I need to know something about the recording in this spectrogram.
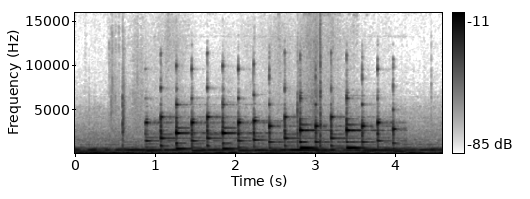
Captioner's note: phone rings- different tone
